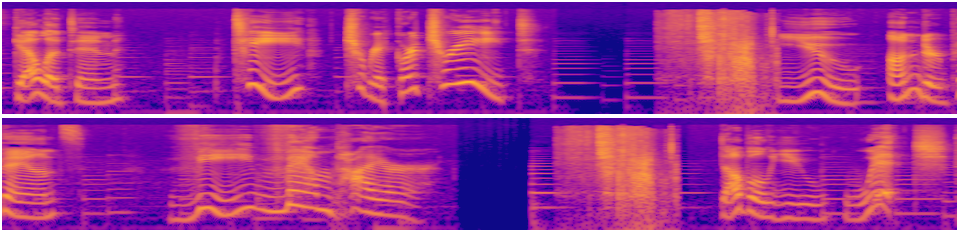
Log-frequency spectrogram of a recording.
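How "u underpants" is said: ordinary talk, nothing marked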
